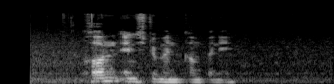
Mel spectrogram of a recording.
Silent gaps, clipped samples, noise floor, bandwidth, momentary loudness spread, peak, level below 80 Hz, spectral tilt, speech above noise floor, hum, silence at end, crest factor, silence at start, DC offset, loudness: none; under 0.1%; -51 dBFS; 11.5 kHz; 24 LU; 0 dBFS; -54 dBFS; -5 dB/octave; 30 dB; none; 1 s; 22 dB; 0.3 s; under 0.1%; -20 LUFS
